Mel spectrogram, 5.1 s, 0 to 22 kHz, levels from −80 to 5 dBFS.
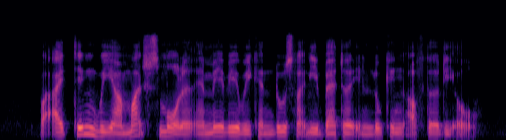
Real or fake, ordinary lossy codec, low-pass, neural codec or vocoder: fake; none; none; codec, 16 kHz, 2 kbps, FunCodec, trained on LibriTTS, 25 frames a second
